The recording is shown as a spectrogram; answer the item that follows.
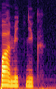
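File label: "monument", Russian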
